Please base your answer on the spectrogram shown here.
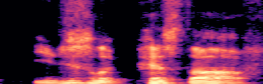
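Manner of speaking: ordinary delivery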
